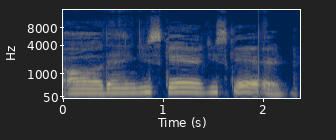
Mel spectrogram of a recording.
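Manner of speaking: high sing-out mock taunt. Landlord teasing her son to fight, taunting.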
